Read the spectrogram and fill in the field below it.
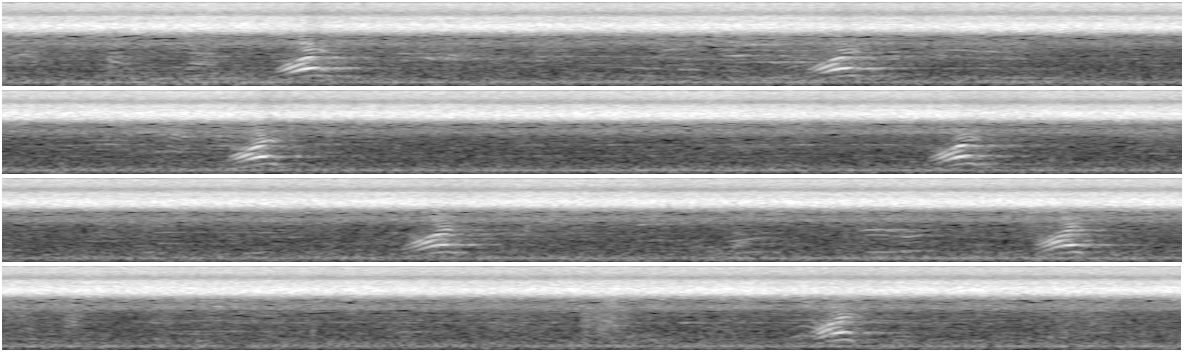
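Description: A man calls out short commands outdoors.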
